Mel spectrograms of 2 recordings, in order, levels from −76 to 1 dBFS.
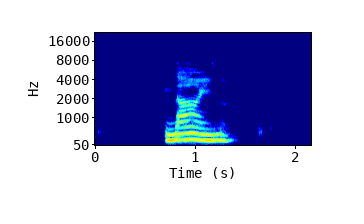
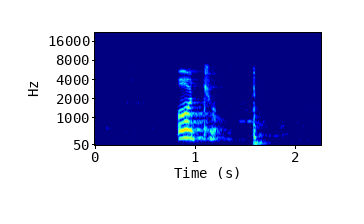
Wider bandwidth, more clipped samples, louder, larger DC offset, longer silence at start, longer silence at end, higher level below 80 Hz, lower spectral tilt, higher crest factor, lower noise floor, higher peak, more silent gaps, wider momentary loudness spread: about the same, 7.8 kHz vs 7.2 kHz; neither; first, -28 LUFS vs -33 LUFS; neither; second, 0.7 s vs 0.85 s; first, 0.8 s vs 0.6 s; about the same, -76 dBFS vs -72 dBFS; first, -7.5 dB/octave vs -2 dB/octave; second, 16 dB vs 22 dB; first, -77 dBFS vs -72 dBFS; about the same, -16 dBFS vs -16 dBFS; neither; second, 11 LU vs 20 LU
